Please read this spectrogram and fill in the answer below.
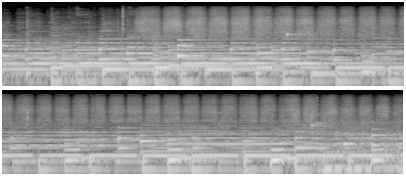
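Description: Sandpaper rubbed by hand along a wooden tomahawk handle in quick, even back-and-forth strokes, starting about a second in. Plucked-string background music plays over it.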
